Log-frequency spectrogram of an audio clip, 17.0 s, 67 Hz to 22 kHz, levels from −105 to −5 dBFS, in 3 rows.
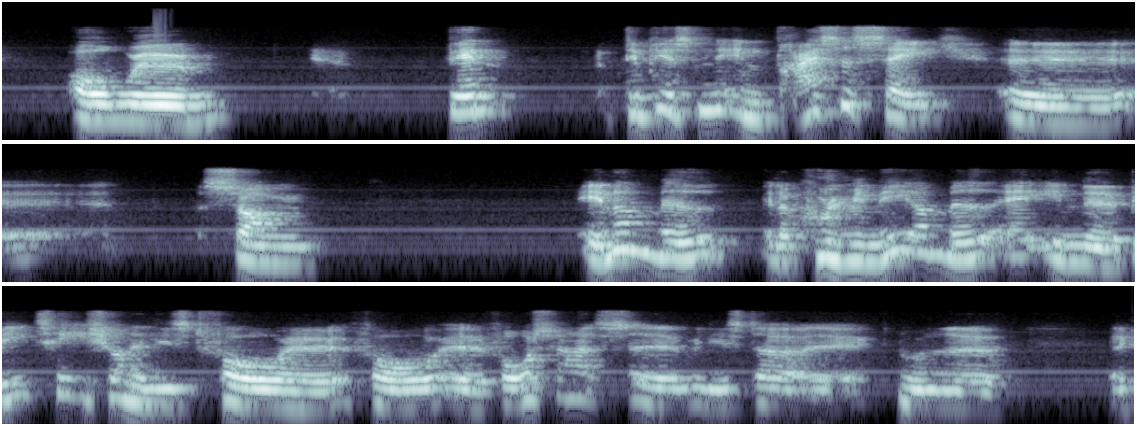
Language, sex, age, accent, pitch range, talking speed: Danish, male, 60-79, native, 145-195 Hz, 90 wpm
